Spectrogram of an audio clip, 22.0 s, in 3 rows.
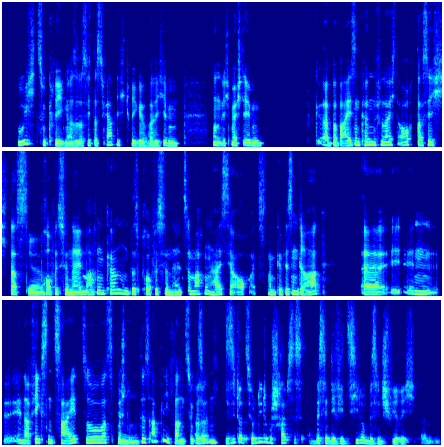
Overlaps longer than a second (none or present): none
